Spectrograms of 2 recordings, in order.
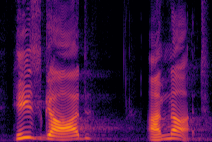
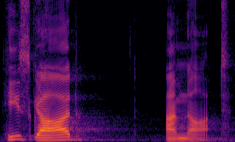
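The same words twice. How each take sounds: First: Said in the usual way. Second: "He's God" plain, "I'm not" dropped much lower and softer; quiet, weighty pause between the halves; soft emphatic statement. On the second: Shown as a demonstration. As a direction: let "I'm not" sink to a hush. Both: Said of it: "I'm gonna give it to you super simple".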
